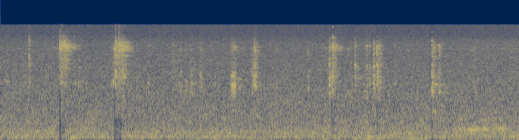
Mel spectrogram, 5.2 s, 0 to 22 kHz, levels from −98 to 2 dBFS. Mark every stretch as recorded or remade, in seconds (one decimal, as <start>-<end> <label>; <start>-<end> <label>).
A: 0.0-5.2 recorded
